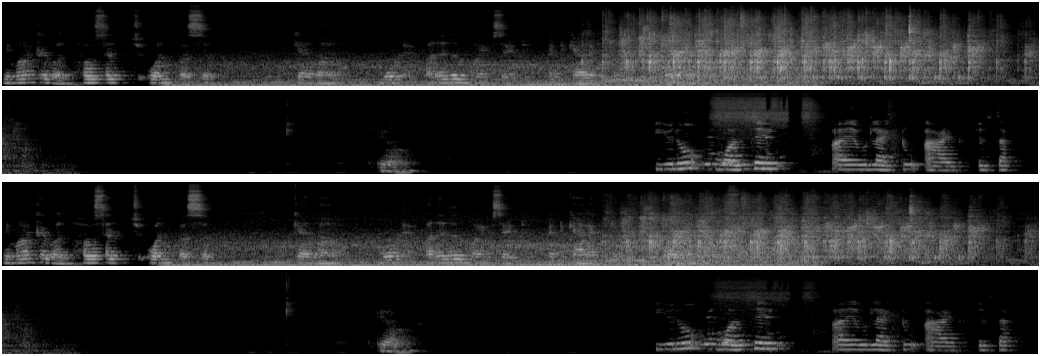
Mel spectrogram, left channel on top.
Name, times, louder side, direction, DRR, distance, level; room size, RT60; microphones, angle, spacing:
voice 1, 0.0-2.2 2.9-3.5 3.7-7.4 13.2-13.3 14.1-14.5 17.3-17.7, right 1 dB, 50° right, 1.2 m, -35 dB
sound 1, 1.5-8.2, right 2 dB, 80° right, 0.7 m, -37 dB
Applause, 5.7-10.6, left 3 dB, 60° left, 0.9 m, -29 dB
voice 2, 16.9-20.4, left 3 dB, 40° left, 0.6 m, -36 dB
4.5 x 3.4 x 2.7 m
head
